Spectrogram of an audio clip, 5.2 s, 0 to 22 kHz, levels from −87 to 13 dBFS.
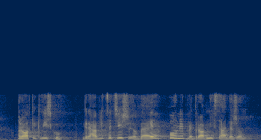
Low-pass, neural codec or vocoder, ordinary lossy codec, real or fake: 7.2 kHz; codec, 16 kHz in and 24 kHz out, 1.1 kbps, FireRedTTS-2 codec; none; fake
